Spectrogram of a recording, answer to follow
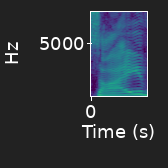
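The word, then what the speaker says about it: Sadhbh: But when the name is spelled S-A-D-H-B-H and it's pronounced Sive or some shit like that, don't come at me. I'm sorry. I'm gonna be so real. Cool name? You're wrong. In what world does HBH translate to Ive?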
